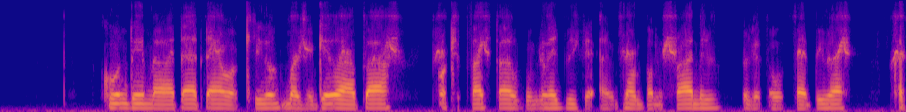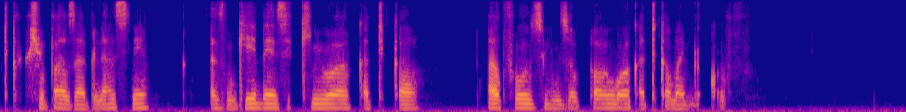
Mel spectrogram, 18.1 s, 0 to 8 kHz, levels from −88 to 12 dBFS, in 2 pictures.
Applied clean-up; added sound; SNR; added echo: neural diffusion model UNIVERSE++.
